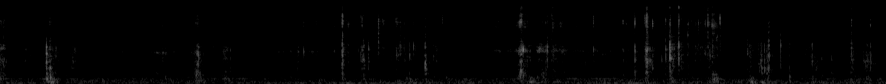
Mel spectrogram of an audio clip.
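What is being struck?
Bar of soap scraped with a metal blade.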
